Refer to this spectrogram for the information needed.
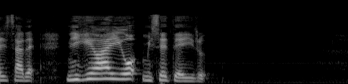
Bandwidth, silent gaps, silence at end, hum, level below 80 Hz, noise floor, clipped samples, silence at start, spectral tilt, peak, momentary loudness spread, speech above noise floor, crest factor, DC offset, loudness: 11 kHz; none; 1.4 s; 60 Hz at -60 dBFS; -68 dBFS; -66 dBFS; under 0.1%; 0 s; -3.5 dB/octave; -8 dBFS; 18 LU; 40 dB; 20 dB; under 0.1%; -25 LUFS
